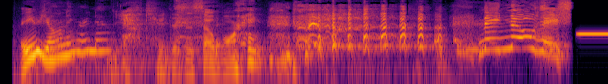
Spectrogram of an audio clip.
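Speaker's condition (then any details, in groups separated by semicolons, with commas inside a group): No condition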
